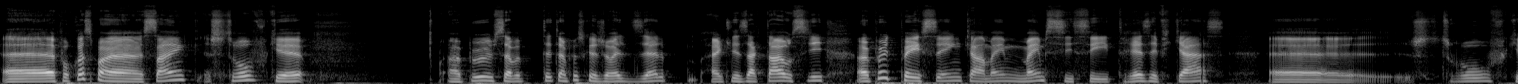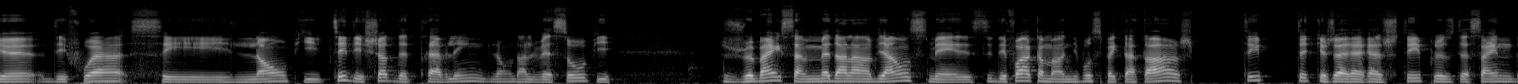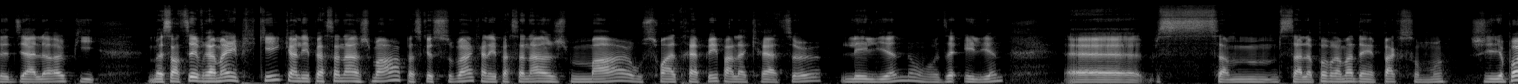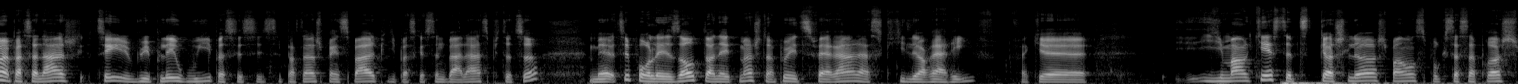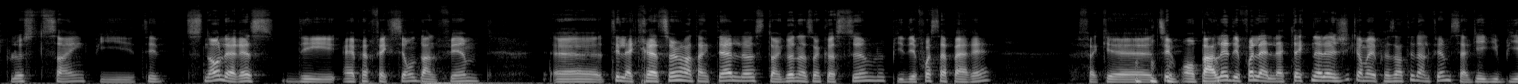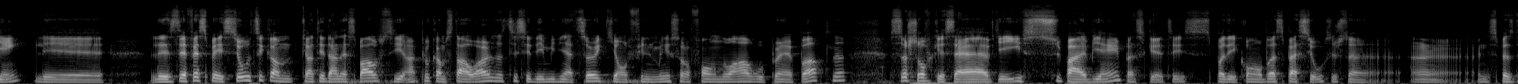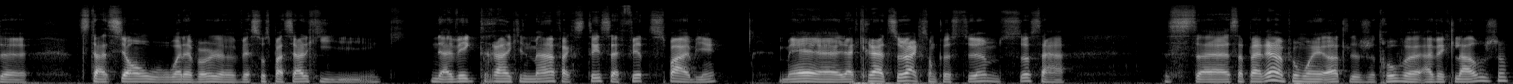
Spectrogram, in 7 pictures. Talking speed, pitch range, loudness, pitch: 180 wpm, 120-150 Hz, -27 LUFS, 135 Hz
